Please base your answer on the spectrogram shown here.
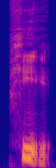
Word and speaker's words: pi: concept of constants, but I pronounced this word as p instead of pi. And believe it or not, to this day, people make fun of me for saying p instead of pi, but that's how we learned this back in Iran. We pronounce it as p, and I think Greek people also say p.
